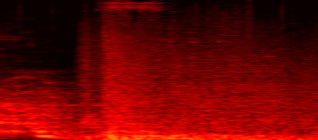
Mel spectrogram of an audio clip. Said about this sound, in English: The skeleton kicks in the door.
